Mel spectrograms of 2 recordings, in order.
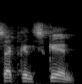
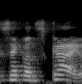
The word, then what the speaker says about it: Sekond Skyn: just to correct you a little bit it's pronounced Second Skin second sking oh I said second Sky oh my God yes it's all good though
